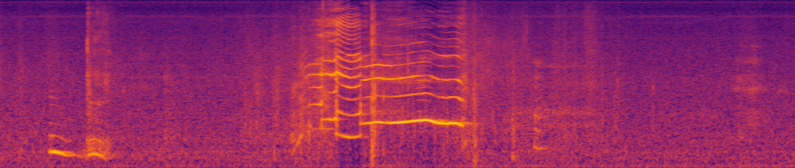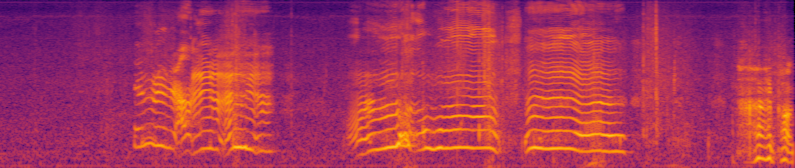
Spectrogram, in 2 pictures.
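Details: Bursts of high, wavering crying from an infant in a playpen, separated by quiet pauses, with an adult voice nearby: infant cry.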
